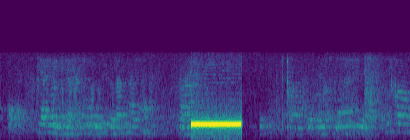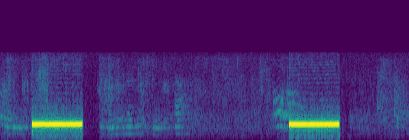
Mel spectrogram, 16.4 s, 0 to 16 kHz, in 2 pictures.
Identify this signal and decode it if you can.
Ringback tone (Europe, 425 Hz), with speech.
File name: out- -2010- - - .112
